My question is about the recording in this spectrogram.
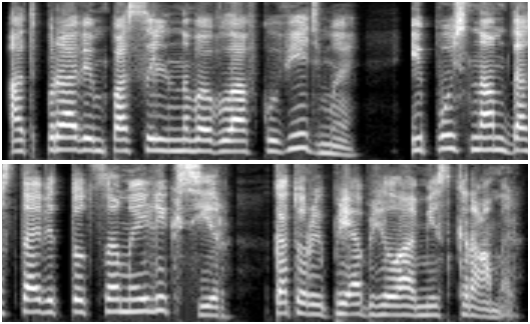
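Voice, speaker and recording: A woman voices an indignant male defense lawyer who keeps jumping up to protest in a storybook trial. His objections come out slow and weighty, in a dry, close recording. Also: medium pitch, a little mellow, no room sound, lightly acted.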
